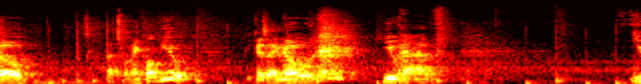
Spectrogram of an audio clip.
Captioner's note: chuckles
